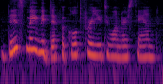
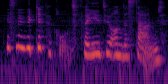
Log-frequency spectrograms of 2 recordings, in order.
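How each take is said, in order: First: It is read in a plain accent. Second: It is read in a British accent.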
